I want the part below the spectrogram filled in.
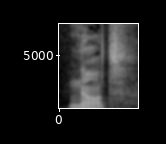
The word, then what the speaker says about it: Nantes: Nantes, which is just down south Brittany. Okay. So on the west side of France. – N-A-N-T-E-S.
